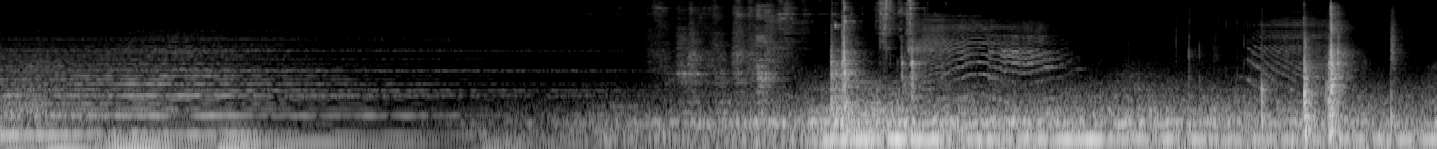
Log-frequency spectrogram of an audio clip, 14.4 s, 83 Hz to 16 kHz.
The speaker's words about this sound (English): That sounded like a Class 1 Dalek battle sub directly overhead.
